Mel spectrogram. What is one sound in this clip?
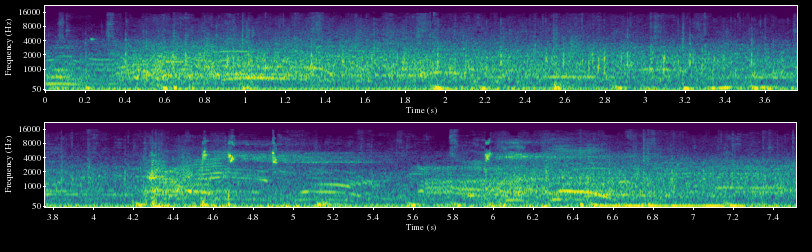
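A large crowd murmurs and cheers in an arena.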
